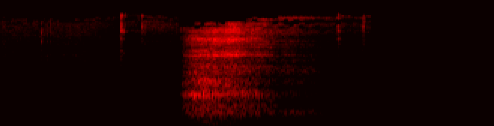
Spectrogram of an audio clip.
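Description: A person sighing: one short breath out about a second in, fading over under a second. The audio then cuts off to dead digital silence.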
